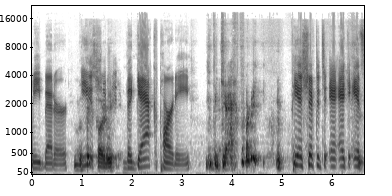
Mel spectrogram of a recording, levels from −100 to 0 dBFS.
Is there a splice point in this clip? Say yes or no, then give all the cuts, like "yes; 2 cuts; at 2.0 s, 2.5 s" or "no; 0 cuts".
yes; 2 cuts; at 1.8 s, 5.2 s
